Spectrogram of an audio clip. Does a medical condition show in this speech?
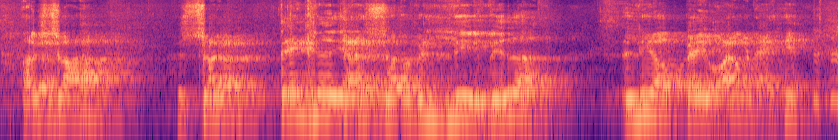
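Yes: brain injury.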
